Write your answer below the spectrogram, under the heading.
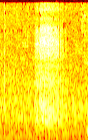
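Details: A Harris's hawk at Magnetic Hill Zoo, after flying down to visitors, gives a single harsh, rasping screech lasting about half a second, with faint background hum throughout.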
